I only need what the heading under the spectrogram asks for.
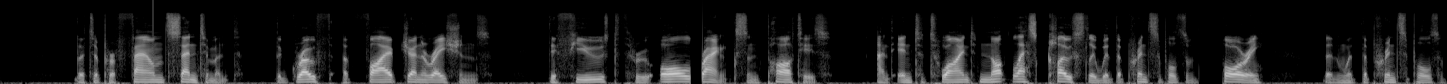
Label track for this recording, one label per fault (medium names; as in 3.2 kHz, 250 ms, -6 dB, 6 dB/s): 1.530000	1.530000	pop -9 dBFS
6.900000	7.020000	dropout 124 ms
11.990000	12.230000	dropout 239 ms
